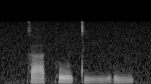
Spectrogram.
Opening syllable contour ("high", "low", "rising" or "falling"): low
